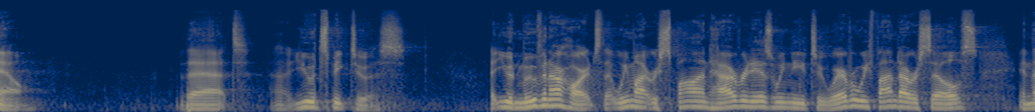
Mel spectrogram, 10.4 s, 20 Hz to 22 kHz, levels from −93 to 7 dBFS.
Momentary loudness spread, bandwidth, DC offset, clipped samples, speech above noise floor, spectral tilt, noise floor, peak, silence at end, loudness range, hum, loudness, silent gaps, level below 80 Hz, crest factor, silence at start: 15 LU; 16 kHz; under 0.1%; under 0.1%; 45 dB; -5 dB/octave; -76 dBFS; -12 dBFS; 0 s; 6 LU; none; -31 LUFS; none; -66 dBFS; 20 dB; 0 s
